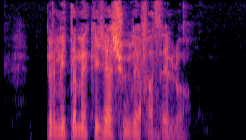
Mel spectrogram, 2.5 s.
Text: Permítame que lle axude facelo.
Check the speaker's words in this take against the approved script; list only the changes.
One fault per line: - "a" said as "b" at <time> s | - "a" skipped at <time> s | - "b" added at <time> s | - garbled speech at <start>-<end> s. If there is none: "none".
- "a" added at 1.3 s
